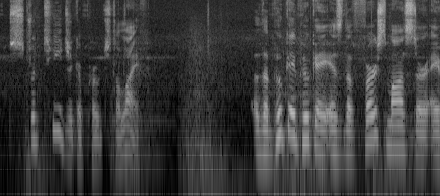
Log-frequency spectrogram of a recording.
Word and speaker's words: Pukei-Pukei: the language barrier because the native pronunciation is essentially the same thing except for us they threw in an extra eye at the end because i guess puke puke just isn't as elegant puke puke they are very territorial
